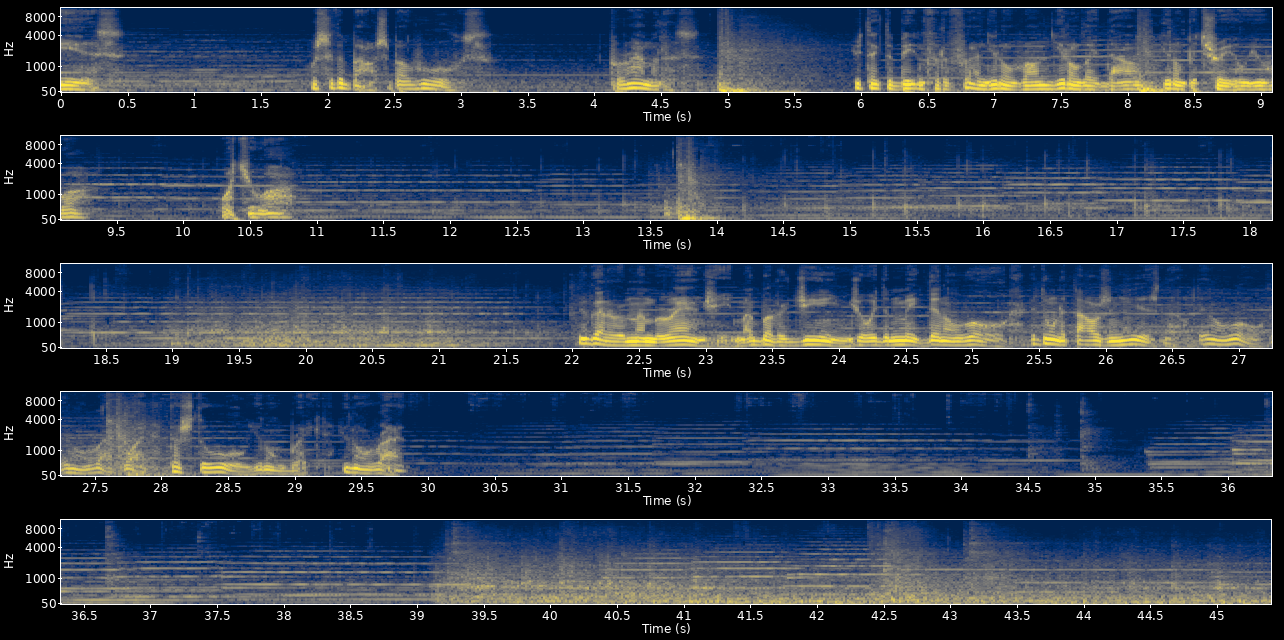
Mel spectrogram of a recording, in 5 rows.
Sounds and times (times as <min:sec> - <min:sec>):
Male speech, man speaking: 0:00.0 - 0:00.5, 0:01.9 - 0:03.3, 0:04.1 - 0:04.8, 0:06.0 - 0:09.3, 0:10.3 - 0:10.9, 0:22.0 - 0:29.9
Narration, monologue: 0:00.0 - 0:31.5
Music: 0:00.0 - 0:45.4.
